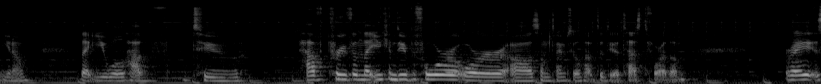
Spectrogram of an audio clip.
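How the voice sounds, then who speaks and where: A young Swedish woman with a fairly low voice talks easily to camera, full of "like" and "um" and small laughs. Soft music plays quietly behind her. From Sweden. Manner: chatty, many fillers and soft laughs. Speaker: freelance artist. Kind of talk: casual talk to camera.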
